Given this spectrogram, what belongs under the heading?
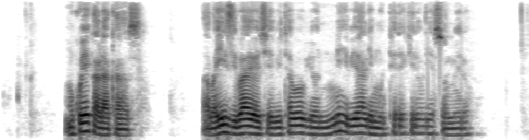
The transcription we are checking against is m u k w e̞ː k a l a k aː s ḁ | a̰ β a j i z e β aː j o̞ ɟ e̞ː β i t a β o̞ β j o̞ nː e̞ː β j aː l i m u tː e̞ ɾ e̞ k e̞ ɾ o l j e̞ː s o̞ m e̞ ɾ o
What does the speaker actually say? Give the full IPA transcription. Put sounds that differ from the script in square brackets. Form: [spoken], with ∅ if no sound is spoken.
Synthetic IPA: m u k w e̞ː k a l a k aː s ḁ | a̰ β a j i z [i] β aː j o̞ [c] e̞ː β i t a β o̞ β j o̞ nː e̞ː β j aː l i m u tː e̞ ɾ e̞ k e̞ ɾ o l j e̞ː s o̞ m e̞ ɾ o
